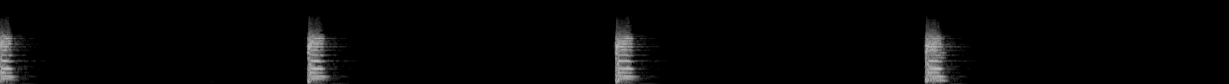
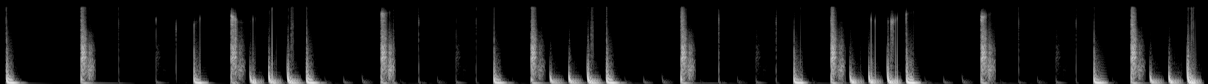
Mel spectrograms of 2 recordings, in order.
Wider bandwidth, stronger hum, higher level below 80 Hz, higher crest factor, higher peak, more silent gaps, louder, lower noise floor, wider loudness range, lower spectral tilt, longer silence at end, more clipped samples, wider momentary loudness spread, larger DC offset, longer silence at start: second, 10.5 kHz vs 16 kHz; first, 60 Hz at -65 dBFS vs none; second, -68 dBFS vs -22 dBFS; about the same, 22 dB vs 18 dB; second, -6 dBFS vs 0 dBFS; neither; about the same, -19 LUFS vs -18 LUFS; first, -81 dBFS vs -72 dBFS; about the same, 0 LU vs 1 LU; about the same, -4 dB/octave vs -5 dB/octave; first, 2.8 s vs 0.1 s; neither; first, 12 LU vs 6 LU; neither; about the same, 0 s vs 0.05 s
